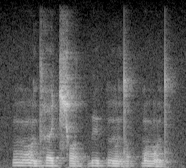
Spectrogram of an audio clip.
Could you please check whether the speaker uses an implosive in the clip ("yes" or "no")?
yes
